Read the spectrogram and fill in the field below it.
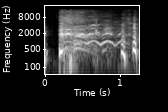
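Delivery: shrill laugh. Real, not acted.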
